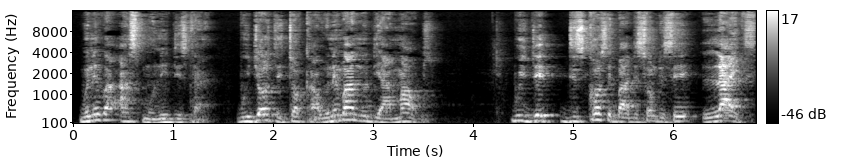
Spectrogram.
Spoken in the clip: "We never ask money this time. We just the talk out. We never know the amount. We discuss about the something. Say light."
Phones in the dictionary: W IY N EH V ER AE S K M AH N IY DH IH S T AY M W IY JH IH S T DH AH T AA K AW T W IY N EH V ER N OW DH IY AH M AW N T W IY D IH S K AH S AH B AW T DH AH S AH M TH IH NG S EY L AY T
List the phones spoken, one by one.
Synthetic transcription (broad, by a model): W IY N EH V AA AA S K M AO N IY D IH S T AY M W IY JH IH S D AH T AA K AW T W IY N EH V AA N OW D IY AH M AW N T W IY D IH S K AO S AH B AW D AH S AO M T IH S EY L AY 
